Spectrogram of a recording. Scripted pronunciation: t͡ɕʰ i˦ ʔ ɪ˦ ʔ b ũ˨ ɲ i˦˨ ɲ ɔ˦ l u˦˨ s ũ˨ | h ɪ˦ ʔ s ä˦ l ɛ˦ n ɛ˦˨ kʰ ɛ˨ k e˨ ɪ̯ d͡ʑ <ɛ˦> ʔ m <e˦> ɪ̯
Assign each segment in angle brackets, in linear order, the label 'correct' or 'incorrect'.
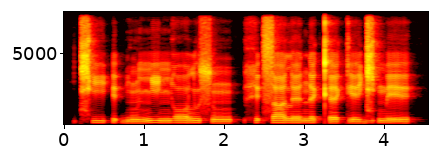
incorrect: ɪ˦, incorrect: e˦˨

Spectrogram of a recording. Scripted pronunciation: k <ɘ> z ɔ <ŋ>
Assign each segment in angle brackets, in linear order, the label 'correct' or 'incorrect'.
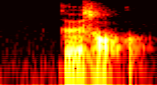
correct, incorrect: k

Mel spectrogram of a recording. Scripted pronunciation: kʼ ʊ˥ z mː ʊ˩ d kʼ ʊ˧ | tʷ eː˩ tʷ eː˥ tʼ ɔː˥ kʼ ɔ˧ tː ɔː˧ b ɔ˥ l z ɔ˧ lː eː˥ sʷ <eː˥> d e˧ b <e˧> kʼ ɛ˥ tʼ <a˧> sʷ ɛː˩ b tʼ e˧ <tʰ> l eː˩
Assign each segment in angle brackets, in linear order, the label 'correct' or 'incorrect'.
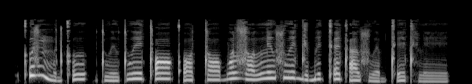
correct, incorrect: e˥, incorrect: aː˧, correct

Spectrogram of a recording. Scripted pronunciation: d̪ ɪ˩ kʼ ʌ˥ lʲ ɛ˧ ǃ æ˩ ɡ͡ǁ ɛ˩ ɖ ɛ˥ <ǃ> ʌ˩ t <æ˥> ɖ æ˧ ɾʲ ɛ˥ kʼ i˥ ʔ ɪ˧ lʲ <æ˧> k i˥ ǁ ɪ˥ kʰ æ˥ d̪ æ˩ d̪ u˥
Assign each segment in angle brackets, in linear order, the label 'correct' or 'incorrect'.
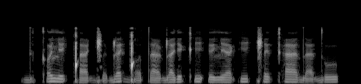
incorrect: ɡ͡ǃ, incorrect: æ˩, correct

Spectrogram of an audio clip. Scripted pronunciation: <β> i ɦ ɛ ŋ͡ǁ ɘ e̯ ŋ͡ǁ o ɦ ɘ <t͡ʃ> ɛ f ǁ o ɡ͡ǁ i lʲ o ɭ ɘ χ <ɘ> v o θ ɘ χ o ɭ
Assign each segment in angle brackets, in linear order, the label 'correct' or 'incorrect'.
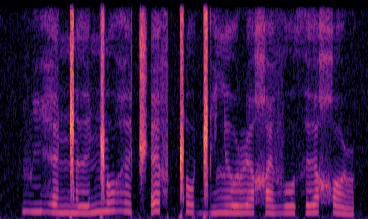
correct, incorrect: t͡ʃʼ, incorrect: ɛ

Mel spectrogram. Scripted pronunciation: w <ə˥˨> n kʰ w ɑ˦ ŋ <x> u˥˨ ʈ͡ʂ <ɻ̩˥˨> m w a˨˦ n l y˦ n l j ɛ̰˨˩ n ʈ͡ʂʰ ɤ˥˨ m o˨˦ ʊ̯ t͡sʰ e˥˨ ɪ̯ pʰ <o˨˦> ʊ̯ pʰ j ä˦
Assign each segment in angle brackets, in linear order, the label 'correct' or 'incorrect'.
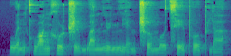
incorrect: ə˨˦, correct, incorrect: ɻ̩˨˩, incorrect: o˦

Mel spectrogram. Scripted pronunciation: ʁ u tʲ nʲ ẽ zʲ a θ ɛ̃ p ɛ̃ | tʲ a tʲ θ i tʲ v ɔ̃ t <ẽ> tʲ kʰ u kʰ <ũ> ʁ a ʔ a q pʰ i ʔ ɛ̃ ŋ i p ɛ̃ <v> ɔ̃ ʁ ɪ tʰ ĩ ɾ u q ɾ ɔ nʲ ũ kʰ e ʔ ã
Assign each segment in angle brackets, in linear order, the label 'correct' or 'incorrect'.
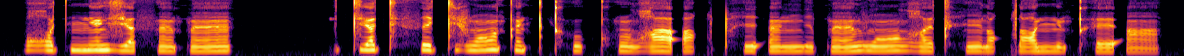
correct, correct, correct

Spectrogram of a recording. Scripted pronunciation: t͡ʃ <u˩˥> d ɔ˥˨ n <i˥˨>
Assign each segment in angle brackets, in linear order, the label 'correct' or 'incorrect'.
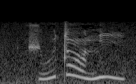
correct, correct

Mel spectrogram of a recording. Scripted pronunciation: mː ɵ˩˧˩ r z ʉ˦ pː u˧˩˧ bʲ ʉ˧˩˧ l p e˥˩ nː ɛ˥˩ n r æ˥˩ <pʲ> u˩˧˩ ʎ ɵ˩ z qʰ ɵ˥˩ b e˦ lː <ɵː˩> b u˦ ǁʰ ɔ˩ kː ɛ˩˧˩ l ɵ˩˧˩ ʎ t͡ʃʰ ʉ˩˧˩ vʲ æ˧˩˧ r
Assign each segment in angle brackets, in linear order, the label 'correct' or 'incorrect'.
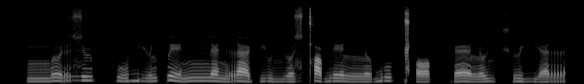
correct, incorrect: ɵ˩

